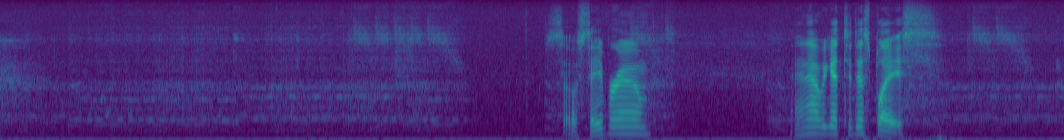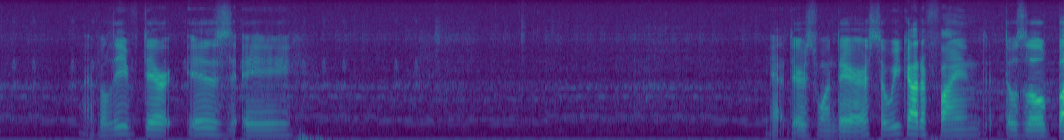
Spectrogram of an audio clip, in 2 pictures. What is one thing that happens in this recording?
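Electronic game music plays softly with a steady, looping tune.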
